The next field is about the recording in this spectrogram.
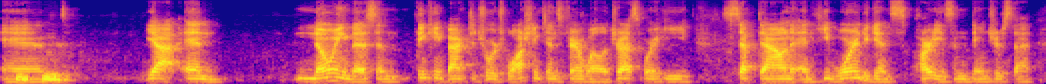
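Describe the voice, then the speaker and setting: A man's voice: fairly low pitch, little pitch movement, unhurried, pushed and bright, husky, low-quality recording. A man in his twenties with an American accent, hosting a casual discussion podcast over a video call. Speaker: host. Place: indoor room at home, video call.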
